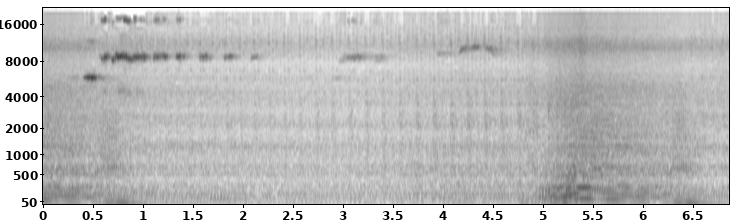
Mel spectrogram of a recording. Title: VW GOLF MK 5 1.6 FSI LIFTER NOISE SLIGHT TOP END RATTLE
